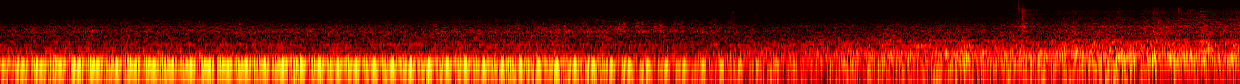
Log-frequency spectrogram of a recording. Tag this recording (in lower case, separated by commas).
rail transport, railroad car, vehicle, train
